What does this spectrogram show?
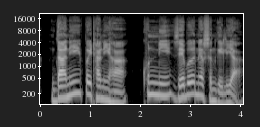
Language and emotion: Bodo, neutral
